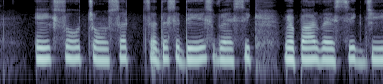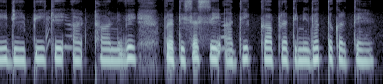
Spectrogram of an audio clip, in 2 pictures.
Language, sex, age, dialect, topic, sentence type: Hindi, female, 18-24, Awadhi Bundeli, banking, statement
